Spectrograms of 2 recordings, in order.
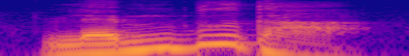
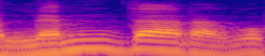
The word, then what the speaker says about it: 람다: 그리고 네 번째, 바로 이렇게 쓰고 읽을 때 램브다 라고 읽어요. 램브다. 근데 이제 빨리 발음해서 램다라고 발음을 하죠.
